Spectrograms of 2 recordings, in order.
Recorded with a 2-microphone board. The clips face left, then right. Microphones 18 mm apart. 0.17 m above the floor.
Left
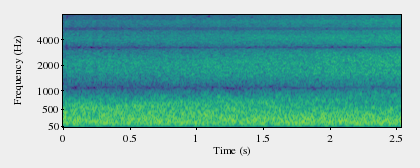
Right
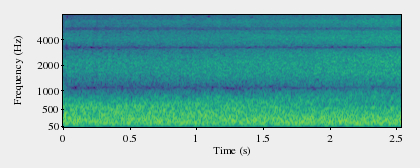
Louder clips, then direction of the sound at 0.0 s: Left 1 dB; 5° left (ahead or behind).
